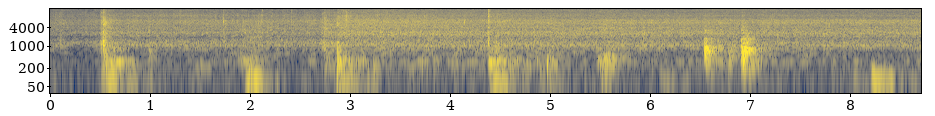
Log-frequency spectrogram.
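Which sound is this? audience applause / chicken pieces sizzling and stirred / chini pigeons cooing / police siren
chicken pieces sizzling and stirred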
